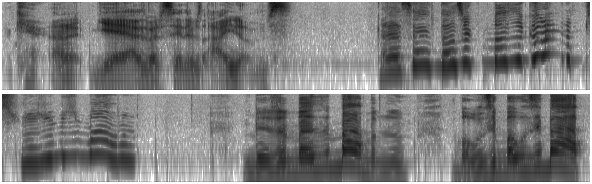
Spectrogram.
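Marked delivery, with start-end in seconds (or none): 2.8-8.8 loud, very high goofy gibberish; silly babble voice. Pretend. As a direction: squeal it out as playful nonsense. Silly nonsense babble about items.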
